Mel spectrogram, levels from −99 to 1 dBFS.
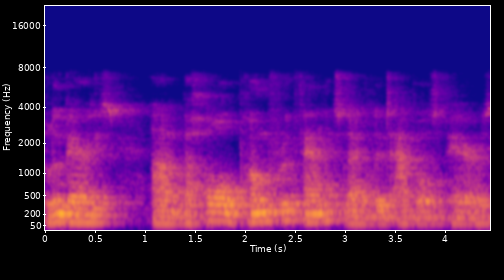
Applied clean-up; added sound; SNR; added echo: none; none; none; reverberation time 0.8 s.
